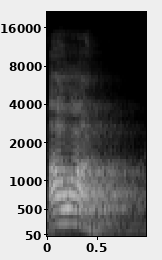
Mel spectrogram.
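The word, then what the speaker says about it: hour: তারপরে honourable, honourable আমরা বলছি না যে হনারেবল, অর্থাৎ এইচ একটি কনসোনেন্ট আর এইচটা উচ্চারিত হচ্ছে না, এইচটা সাইলেন্ট ভাবে রয়েছে। আওয়ার, অনারেবল, যদি কোনো কনসোনেন্ট থাকে, এই কনসোনেন্টটা যদি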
